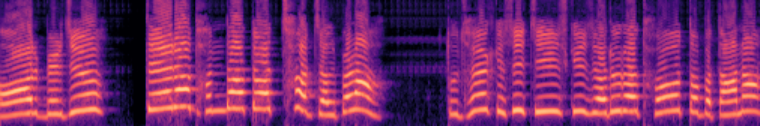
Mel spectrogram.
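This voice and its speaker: A woman's cartoonish character voice, extremely high in pitch, at a very slow pace with ordinary pitch variation. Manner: sly, scheming.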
